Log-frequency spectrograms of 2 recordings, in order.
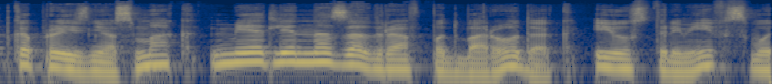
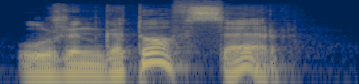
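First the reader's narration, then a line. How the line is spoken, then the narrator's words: Solemn announcement. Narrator (Russian): торжественно объявил он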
